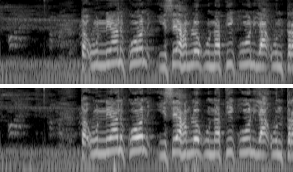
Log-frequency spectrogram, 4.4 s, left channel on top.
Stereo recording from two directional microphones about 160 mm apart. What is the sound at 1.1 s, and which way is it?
A man's voice, 70° right (ahead or behind).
